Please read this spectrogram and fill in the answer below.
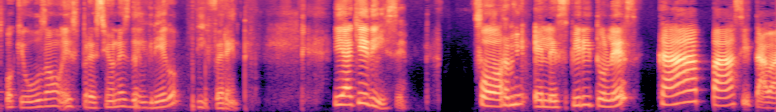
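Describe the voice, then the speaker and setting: A woman pastor giving a Bible teaching, explaining emphatically and answering her own rhetorical questions. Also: medium pitch.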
